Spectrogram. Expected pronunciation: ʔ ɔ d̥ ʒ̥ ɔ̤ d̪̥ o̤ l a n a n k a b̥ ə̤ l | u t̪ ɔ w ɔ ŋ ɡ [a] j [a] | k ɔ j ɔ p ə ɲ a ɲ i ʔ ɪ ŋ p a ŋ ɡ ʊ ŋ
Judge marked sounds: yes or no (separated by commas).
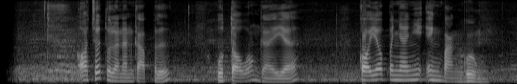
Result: yes, yes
